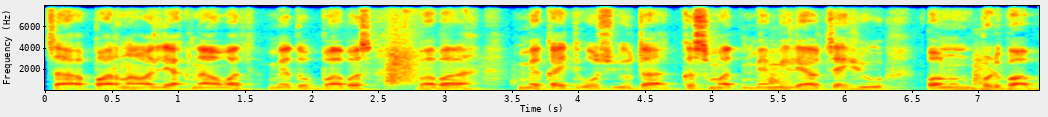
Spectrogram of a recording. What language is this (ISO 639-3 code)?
kas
